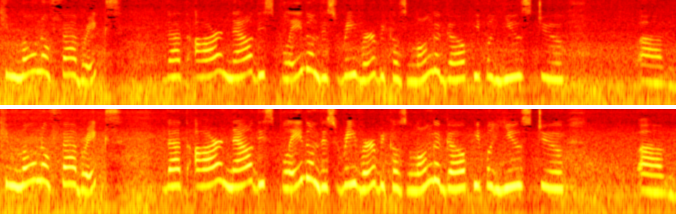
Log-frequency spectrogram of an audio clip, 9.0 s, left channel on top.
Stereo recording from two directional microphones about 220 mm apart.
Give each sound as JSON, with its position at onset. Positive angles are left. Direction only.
{"t": 0.0, "sound": "speech", "side_deg": -10}
{"t": 8.5, "sound": "speech", "side_deg": -15}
